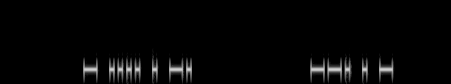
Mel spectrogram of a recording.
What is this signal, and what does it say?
Morse code, heard as a keyed tone, about 28 wpm, 700 Hz. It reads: THEN GET
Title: 4x Word-Spacing - Sentences from Top 400 Words - 28wpm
